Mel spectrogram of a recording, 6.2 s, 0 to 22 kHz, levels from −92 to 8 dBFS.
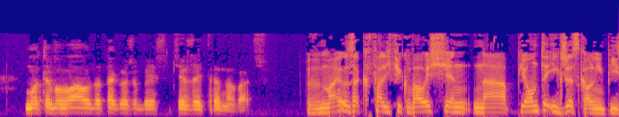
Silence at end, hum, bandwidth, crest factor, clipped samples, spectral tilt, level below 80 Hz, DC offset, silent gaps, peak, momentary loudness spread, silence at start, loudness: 0 s; none; 8 kHz; 14 dB; under 0.1%; -4 dB/octave; -50 dBFS; under 0.1%; none; -2 dBFS; 9 LU; 0.25 s; -15 LUFS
